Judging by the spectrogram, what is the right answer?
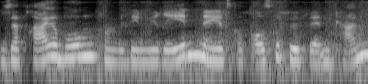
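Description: Here is a woman with a plain, everyday voice. She pitches it fairly high and varies it in an ordinary way. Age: 30s. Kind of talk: interview.

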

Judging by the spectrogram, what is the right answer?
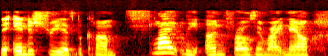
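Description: A woman speaks with a Southern US accent. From Tennessee, Chattanooga. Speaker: lawyer, actress and reality show producer. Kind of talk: interview. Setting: remote call.

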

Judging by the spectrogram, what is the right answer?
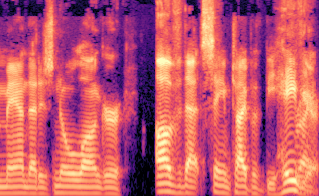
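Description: A man with a normal speaking voice talks at a medium pitch with ordinary pitch variation, in a dry, close sound with no echo and a quiet background. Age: 20s. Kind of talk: casual chat.

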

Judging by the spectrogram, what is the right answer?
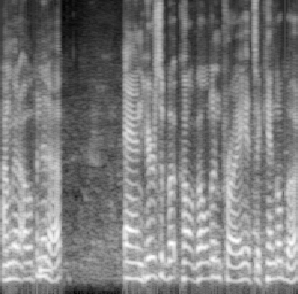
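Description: High-pitched male speech over noticeable background noise. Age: 70s. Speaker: assistive software developer. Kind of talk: product demo interview.

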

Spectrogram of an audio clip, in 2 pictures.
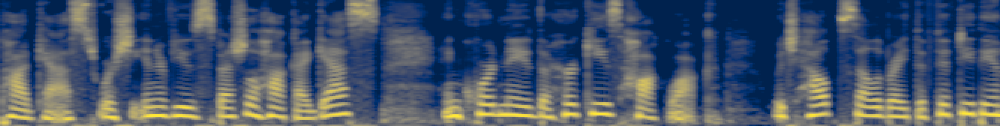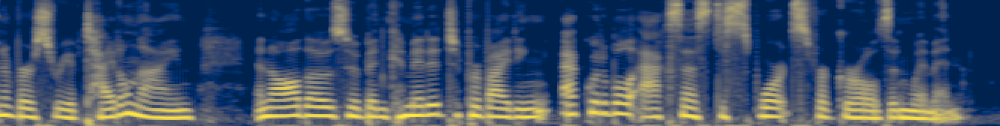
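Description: A woman's medium-pitched, plain, everyday voice with ordinary pitch variation, in a dry, close sound with no echo. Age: 50s. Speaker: podcast host. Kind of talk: casual chat; reading aloud.

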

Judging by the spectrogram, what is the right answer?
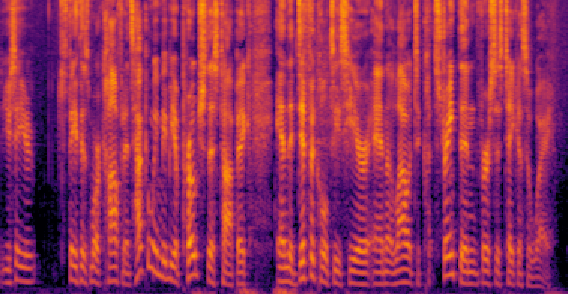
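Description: A man with an ordinary speaking voice, medium pitch, lively intonation and a fairly quick pace. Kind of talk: interview discussion on Bible. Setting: online livestream with audience.

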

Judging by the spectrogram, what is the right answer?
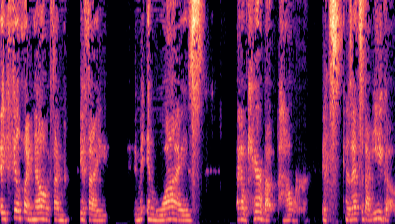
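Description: A woman talks at a fairly slow pace with fairly even intonation. Hers is an unremarkable speaking voice. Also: medium pitch for a woman. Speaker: person in recovery. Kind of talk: group discussion.

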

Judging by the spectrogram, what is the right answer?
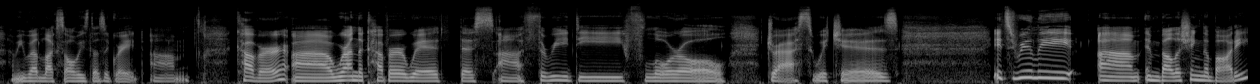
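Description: Against a silent background in a very clean recording, a woman speaks at a very slow pace. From Iran and England, moved to Canada at sixteen. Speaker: fashion designer. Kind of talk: interview. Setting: studio.

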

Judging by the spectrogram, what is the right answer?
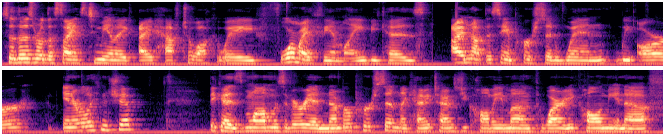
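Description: A woman with a Midwestern American accent talks at a fairly quick pace and a fairly low pitch. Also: ordinary pitch variation. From US Midwest (Ottumwa, southeast Iowa). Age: 40s. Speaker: podcast guest sharing personal story. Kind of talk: casual interview, personal testimony. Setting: host's basement.

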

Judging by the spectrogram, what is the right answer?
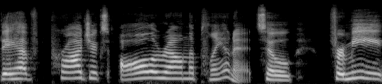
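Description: A woman with an American accent speaks at a fairly slow pace in a bright, sharp tone. Her intonation is lively, and the sound is dry and close with no echo. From US West Coast, Los Angeles. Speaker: author. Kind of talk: interview. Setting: video call.

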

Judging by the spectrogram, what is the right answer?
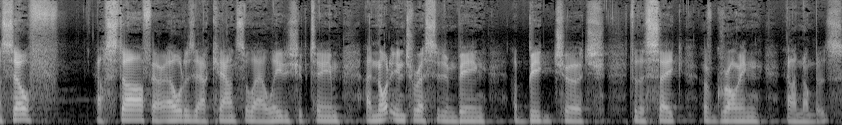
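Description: At a moderate pace, a man with an Australian accent speaks at a medium pitch on a very clean recording with a silent background. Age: 30s. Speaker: pastor. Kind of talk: sermon.

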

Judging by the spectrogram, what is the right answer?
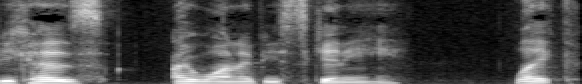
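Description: The speaker is a woman. She has a Californian accent. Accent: Californian American. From US West Coast, San Francisco Bay Area. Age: 20s. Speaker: wellness blogger. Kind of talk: casual interview.

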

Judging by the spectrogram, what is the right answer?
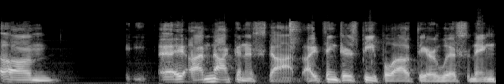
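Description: A man speaks fairly slowly in a plain, everyday voice, fairly low in pitch. His loudness stays very even, and his pitch varies in an ordinary way. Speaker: radio show host guest. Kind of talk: casual chat.

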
